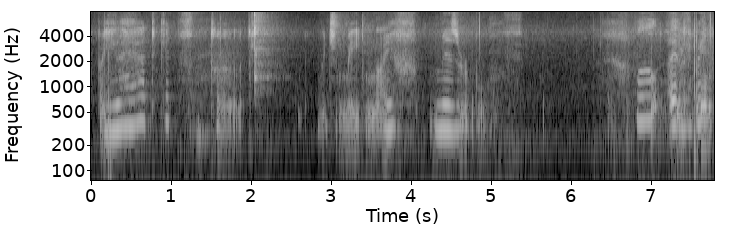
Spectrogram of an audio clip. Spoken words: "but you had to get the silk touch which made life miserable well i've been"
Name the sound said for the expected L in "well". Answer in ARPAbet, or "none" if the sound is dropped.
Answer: L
